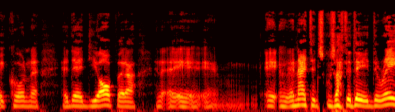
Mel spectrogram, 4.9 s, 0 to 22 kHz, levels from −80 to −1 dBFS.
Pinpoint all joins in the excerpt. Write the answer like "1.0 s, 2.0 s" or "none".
4.0 s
